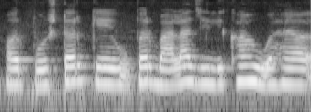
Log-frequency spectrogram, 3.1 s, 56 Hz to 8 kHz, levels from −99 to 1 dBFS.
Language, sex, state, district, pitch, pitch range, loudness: Hindi, female, Jharkhand, Palamu, 200 Hz, 190-210 Hz, -14 LUFS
